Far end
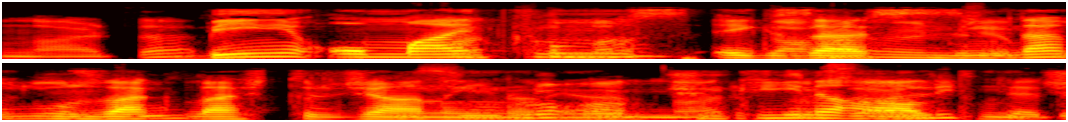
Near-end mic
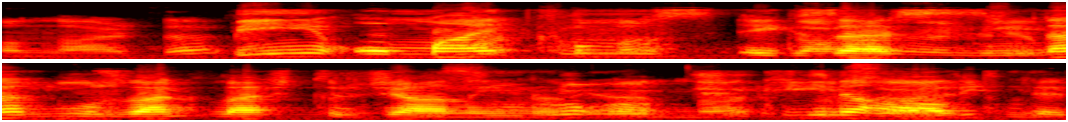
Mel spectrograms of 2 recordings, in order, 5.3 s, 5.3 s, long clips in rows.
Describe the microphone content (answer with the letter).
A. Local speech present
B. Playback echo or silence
B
